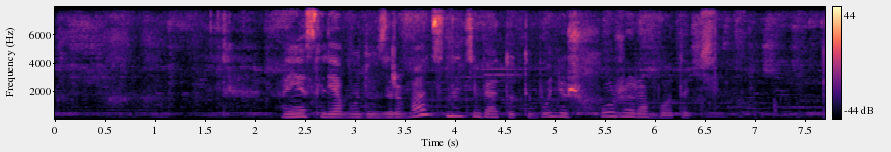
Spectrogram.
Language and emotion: Russian, neutral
